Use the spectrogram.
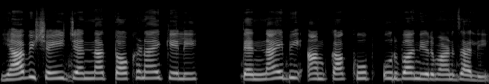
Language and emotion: Goan Konkani, neutral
